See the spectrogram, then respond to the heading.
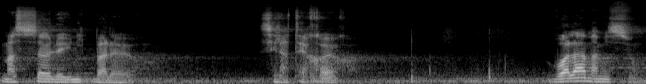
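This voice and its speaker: A man playing a menacing terrorist in a French audio drama, taunting his enemy in a deliberate, theatrical, mocking manner. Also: mid-range voice, vocal fry, fairly bright tone. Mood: grandiose menace. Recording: reverberant hall, faint background noise.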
